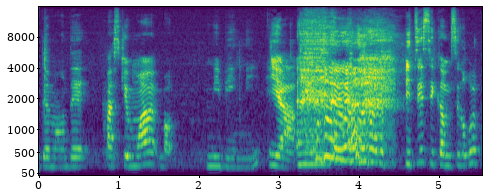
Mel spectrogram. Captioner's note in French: rires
